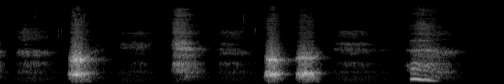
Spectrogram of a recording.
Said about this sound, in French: Vite De plus en plus vite Mais rapidement, elle s'essouffle.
